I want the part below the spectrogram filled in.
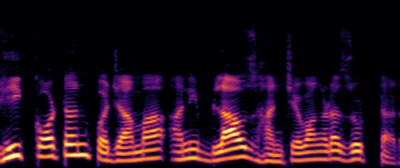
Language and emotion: Goan Konkani, neutral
